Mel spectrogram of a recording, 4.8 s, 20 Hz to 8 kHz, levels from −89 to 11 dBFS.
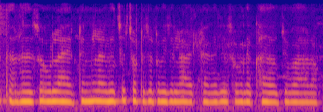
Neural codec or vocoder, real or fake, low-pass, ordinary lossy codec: codec, 16 kHz, 8 kbps, FunCodec, trained on Chinese and English, 25 frames a second; fake; 7.2 kHz; none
